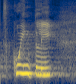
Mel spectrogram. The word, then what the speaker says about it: itzcuintli: Pero en náhuatl es itzcuintli, con pronunciación débil de la primera i, casi como si dijera itzcuintli, así.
